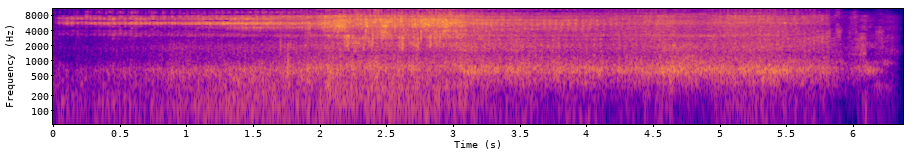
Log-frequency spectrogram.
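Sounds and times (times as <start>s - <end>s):
long beast growl: 0.0s - 6.3s.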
